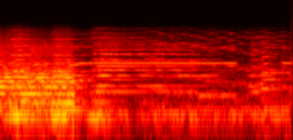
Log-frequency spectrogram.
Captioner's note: beeping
